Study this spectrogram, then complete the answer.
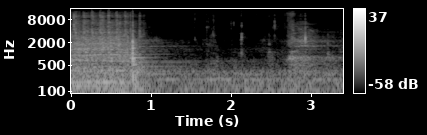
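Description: A Bernina 117 sewing machine stitching in a quick, even whir of needle strokes, close and quiet, stopping after about a second and leaving faint clicks and handling noises.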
